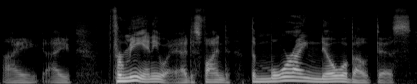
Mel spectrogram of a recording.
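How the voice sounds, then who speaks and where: Answering questions live about space and astronomy, this host talks things through conversationally and thinks out loud. He has a mid-range, sing-song, darkish voice at a moderate pace, with no echo.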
